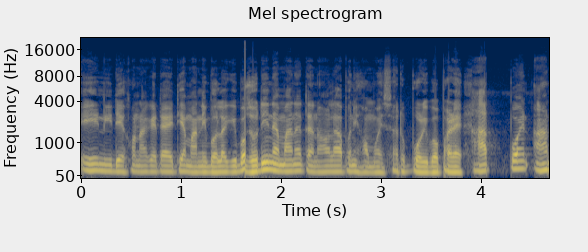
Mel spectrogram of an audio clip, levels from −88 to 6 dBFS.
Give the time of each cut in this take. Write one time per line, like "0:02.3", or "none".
0:01.6
0:03.9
